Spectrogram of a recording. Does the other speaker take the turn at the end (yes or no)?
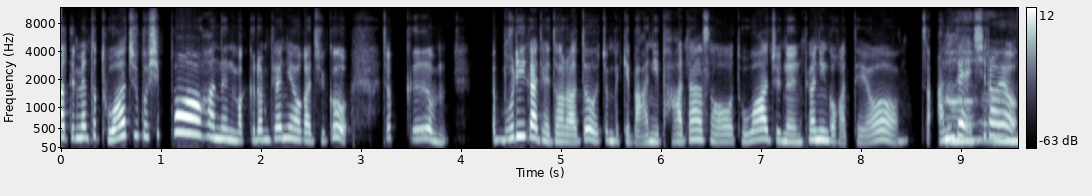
no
